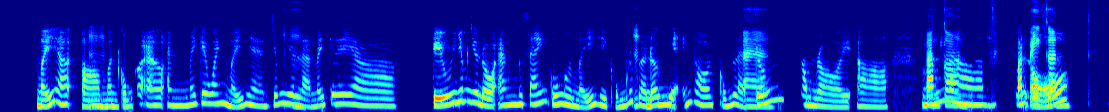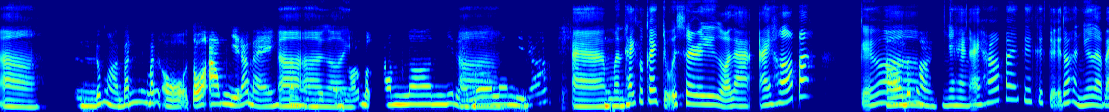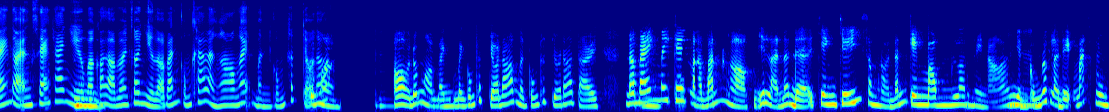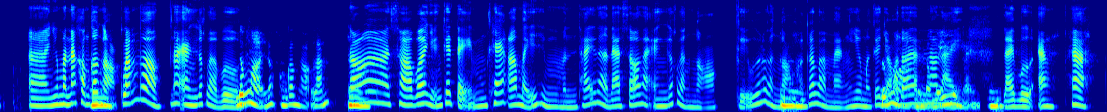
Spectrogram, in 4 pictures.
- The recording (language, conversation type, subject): Vietnamese, unstructured, Giữa ăn sáng ở nhà và ăn sáng ngoài tiệm, bạn sẽ chọn cách nào?
- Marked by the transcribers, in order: tapping; in English: "băng con, bacon"; "Bacon" said as "băng con"; chuckle; background speech; in English: "series"; other noise; other background noise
